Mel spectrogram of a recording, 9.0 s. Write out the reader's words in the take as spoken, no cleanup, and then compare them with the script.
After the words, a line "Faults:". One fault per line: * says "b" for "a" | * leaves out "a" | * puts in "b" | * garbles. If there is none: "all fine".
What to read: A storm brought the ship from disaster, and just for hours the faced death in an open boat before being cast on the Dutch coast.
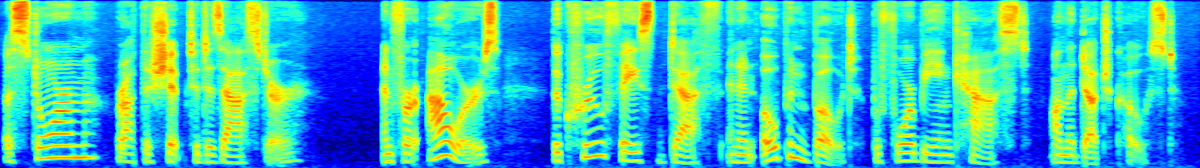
A storm brought the ship to disaster, and for hours the crew faced death in an open boat before being cast on the Dutch coast.
Faults:
* says "to" for "from"
* leaves out "just"
* puts in "crew"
